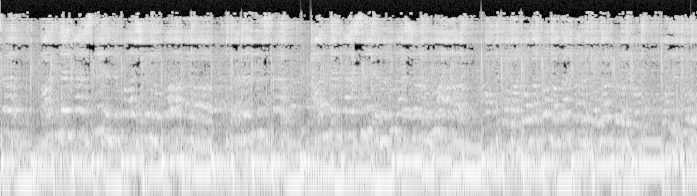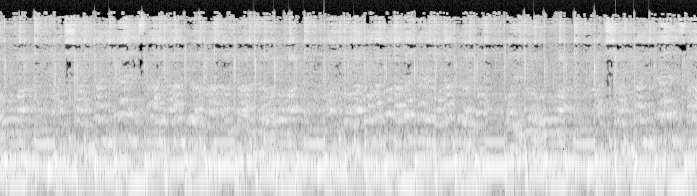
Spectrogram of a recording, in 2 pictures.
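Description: Live amplified band music with a male singer in a hall, over a steady, repeating bass beat.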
